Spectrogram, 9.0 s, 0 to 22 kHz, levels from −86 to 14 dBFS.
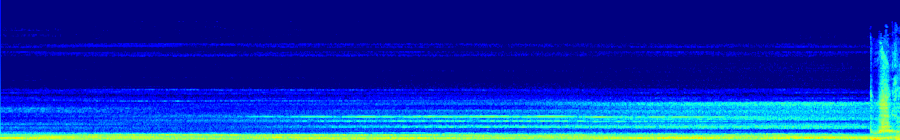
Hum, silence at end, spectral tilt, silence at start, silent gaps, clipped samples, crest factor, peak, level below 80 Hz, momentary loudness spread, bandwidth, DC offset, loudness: none; 0 s; -4.5 dB/octave; 0 s; none; under 0.1%; 18 dB; -10 dBFS; -54 dBFS; 5 LU; 16.5 kHz; under 0.1%; -27 LUFS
